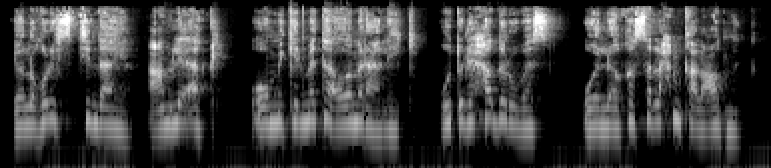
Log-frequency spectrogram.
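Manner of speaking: low, menacing husband; low-voiced threatening husband; husband's threats.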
